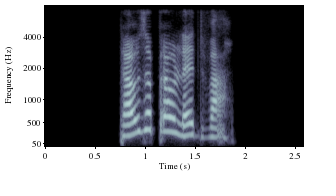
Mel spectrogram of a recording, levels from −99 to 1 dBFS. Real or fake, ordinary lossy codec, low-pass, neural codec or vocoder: fake; none; 7.2 kHz; codec, 16 kHz in and 24 kHz out, 1 kbps, XY-Tokenizer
